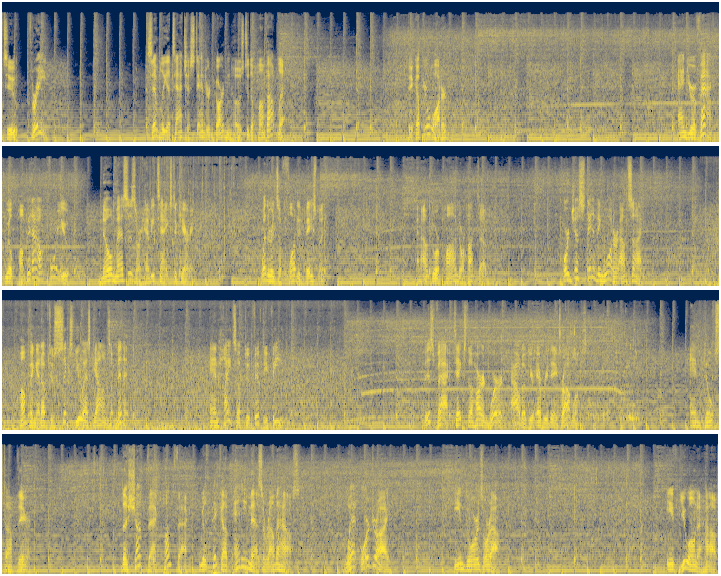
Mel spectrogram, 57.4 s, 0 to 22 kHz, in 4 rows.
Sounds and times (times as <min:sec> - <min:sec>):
Speech: 0:00.0 - 0:01.0, 0:02.9 - 0:05.8, 0:08.2 - 0:08.9, 0:13.5 - 0:18.2, 0:19.5 - 0:20.8, 0:22.6 - 0:24.1, 0:25.6 - 0:27.2, 0:29.0 - 0:31.2, 0:32.8 - 0:34.4, 0:37.1 - 0:40.4, 0:42.4 - 0:43.7, 0:45.4 - 0:49.0, 0:49.8 - 0:50.8, 0:52.0 - 0:53.0, 0:56.3 - 0:57.3
Music: 0:00.0 - 0:57.3
Pump (liquid): 0:07.6 - 0:16.0, 0:17.0 - 0:41.9, 0:42.7 - 0:56.5.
